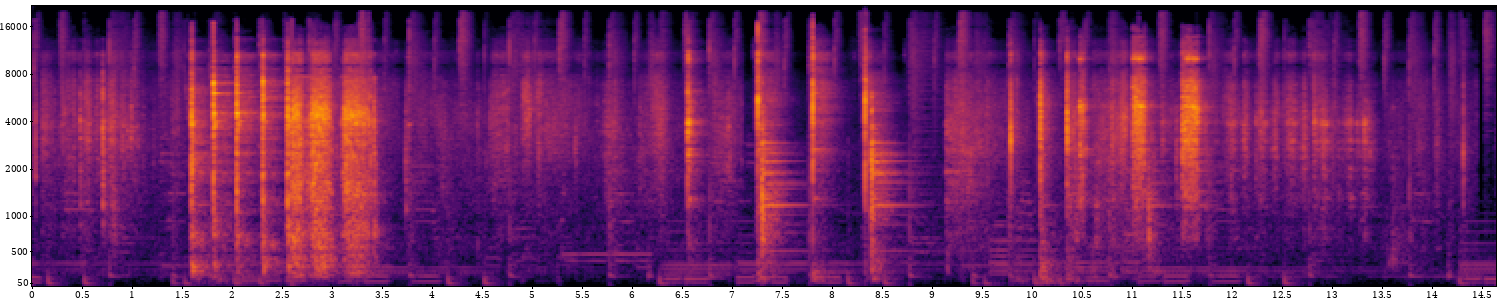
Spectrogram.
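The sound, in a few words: removing a bolt holding a fork on a Honda Civic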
